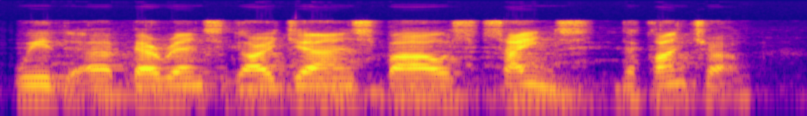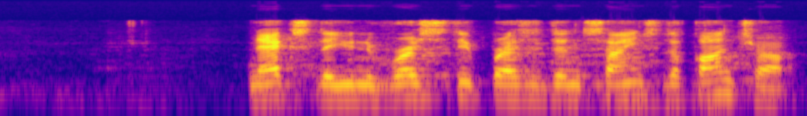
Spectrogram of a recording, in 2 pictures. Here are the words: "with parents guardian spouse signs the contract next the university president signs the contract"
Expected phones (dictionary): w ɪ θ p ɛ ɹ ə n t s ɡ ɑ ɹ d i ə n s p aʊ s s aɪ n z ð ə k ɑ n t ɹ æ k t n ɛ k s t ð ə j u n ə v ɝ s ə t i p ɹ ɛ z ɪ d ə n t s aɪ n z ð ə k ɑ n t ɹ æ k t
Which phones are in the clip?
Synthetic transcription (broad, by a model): w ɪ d p ɛ ɹ ə n t s ɡ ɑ ɹ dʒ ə n s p aʊ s s aɪ n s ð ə k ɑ n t ɹ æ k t n ɛ k s t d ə j u n ə v ɝ s ə t i p ɹ ɛ s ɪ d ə n t s aɪ n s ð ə k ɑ n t ɹ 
